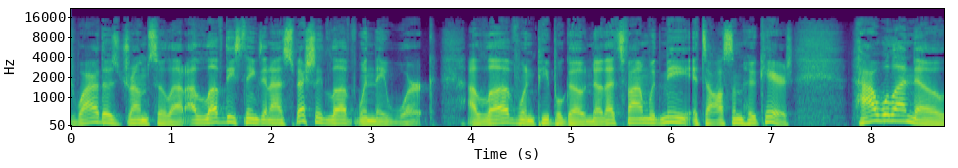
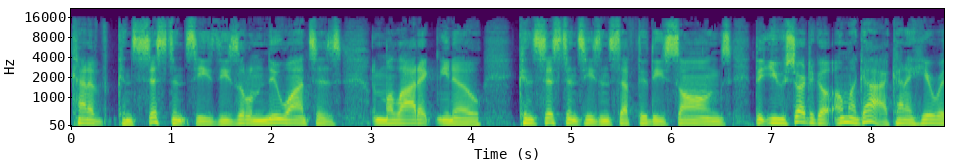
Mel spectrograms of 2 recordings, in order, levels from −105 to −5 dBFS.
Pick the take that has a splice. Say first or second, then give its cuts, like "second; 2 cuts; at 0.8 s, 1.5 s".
second; 1 cut; at 3.0 s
